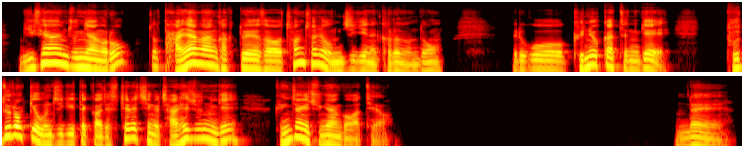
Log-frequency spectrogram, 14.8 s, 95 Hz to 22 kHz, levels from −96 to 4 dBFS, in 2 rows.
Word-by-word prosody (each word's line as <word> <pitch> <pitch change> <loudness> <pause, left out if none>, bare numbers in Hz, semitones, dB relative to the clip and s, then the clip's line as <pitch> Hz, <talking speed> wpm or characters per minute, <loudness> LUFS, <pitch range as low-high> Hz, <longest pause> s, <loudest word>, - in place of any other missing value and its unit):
미세한 185 - +2
중량으로 145 - +2 0.2
좀 155 -2 -8
다양한 185 0 +6
각도에서 125 -4 +1
천천히 190 - -1
움직이는 110 -4 -2
그런 105 +2 -4
운동 100 +4 -7 0.7
그리고 115 0 -3
근육 170 +2 -1
같은 130 -8 -1
게 130 -2 0 0.6
부드럽게 215 - +3
움직일 120 0 -1
때까지 100 -1 -1
스트레칭을 175 - -1
잘 105 +4 0
해 165 - +3
주는 175 -3 -2
게 155 +3 -2 0.4
굉장히 165 +7 +1
중요한 110 -5 -1
것 85 - -5
같아요. 80 -2 -9 2.8
네. 90 -4 -5
125 Hz, 265 characters per minute, -23 LUFS, 110-170 Hz, 2.8 s, 다양한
